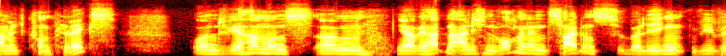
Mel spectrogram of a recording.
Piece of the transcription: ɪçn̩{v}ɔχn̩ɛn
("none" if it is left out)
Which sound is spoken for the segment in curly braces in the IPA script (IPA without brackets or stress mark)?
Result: v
